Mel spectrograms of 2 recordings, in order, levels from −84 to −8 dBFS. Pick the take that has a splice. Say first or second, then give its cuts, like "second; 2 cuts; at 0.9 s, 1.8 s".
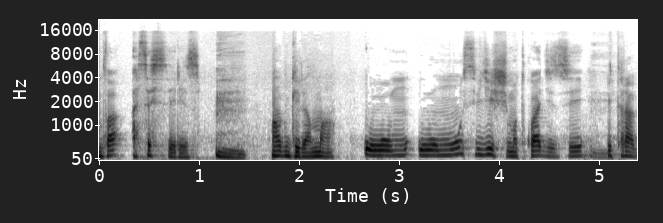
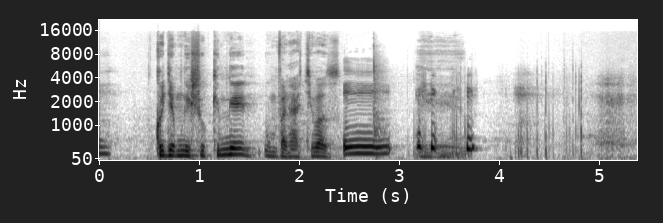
first; 1 cut; at 2.5 s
